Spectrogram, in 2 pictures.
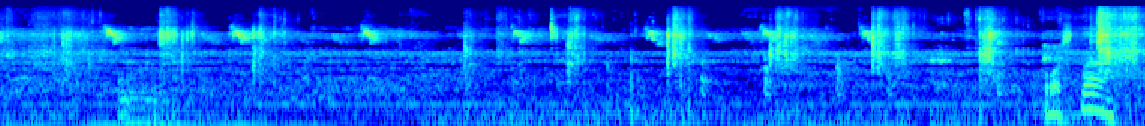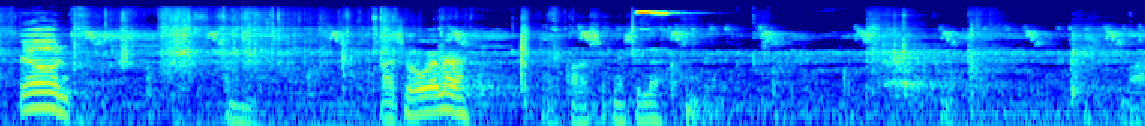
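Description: Footsteps crunch on dry leaves and dirt.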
